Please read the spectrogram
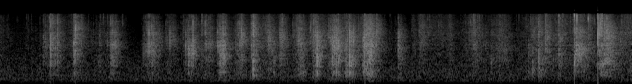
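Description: Plastic wrapping film crinkling and tearing as it is pulled off a parcel by hand, in quick, uneven bursts of crackle.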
